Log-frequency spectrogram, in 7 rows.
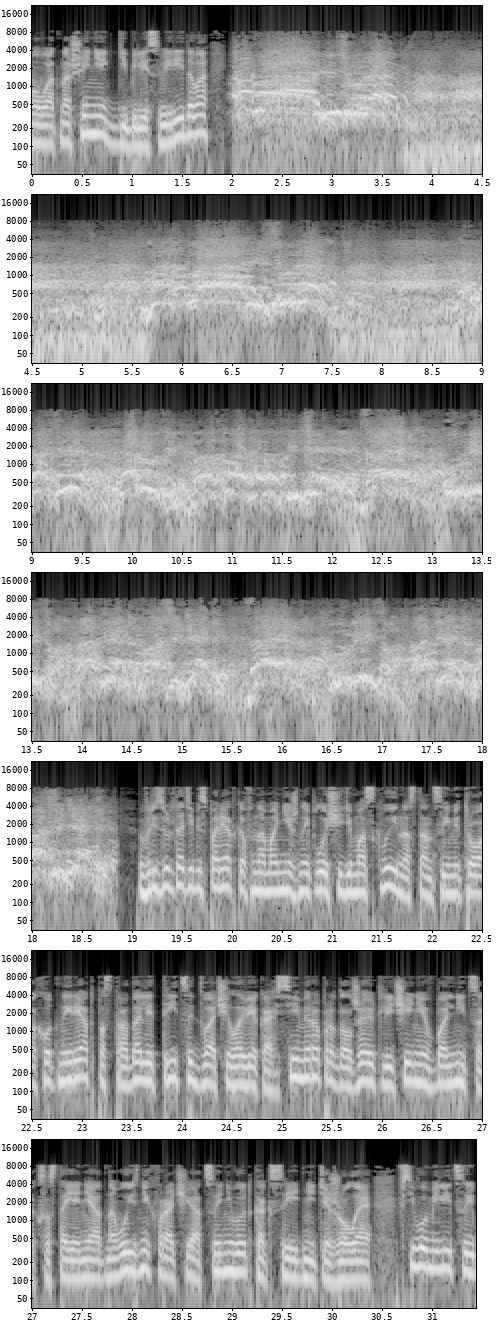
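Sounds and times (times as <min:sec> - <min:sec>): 
speech: 0:00.0 - 0:08.1, 0:19.1 - 0:31.4
protest crowd shouting slogans: 0:02.0 - 0:18.9.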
